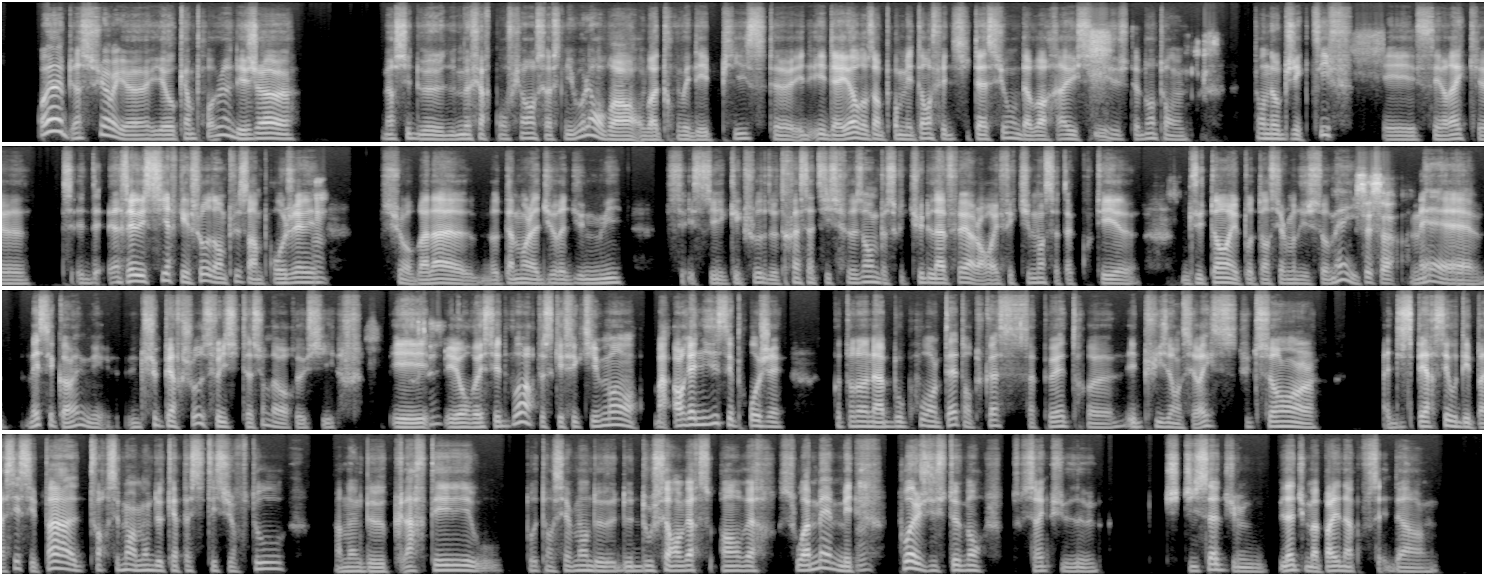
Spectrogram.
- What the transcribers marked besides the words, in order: other background noise; stressed: "soi-même"
- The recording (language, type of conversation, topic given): French, advice, Comment mieux organiser mes projets en cours ?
